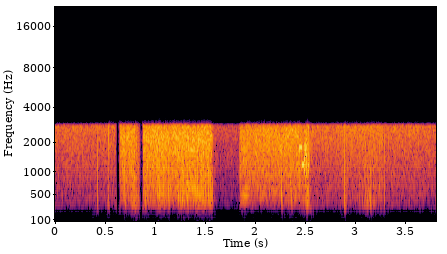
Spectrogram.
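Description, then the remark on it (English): A garbled, unreadable radio transmission: narrow-band hiss and static with choppy bursts and dropouts, no intelligible speech coming through, steady and moderately loud for a few seconds. “I did not get the repair of your transmission. Can I cancel out the vehicle? Still unreadable.”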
